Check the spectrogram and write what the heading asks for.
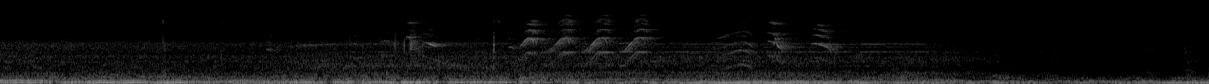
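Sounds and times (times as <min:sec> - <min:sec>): bird singing: 0:02.6 - 0:09.4.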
